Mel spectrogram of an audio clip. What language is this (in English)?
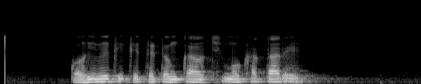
Odia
